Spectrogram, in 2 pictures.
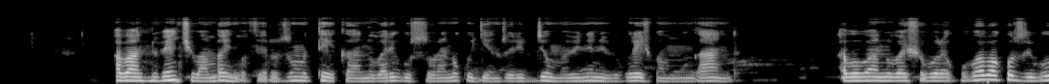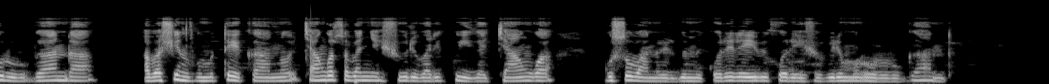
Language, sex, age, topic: Kinyarwanda, female, 18-24, education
